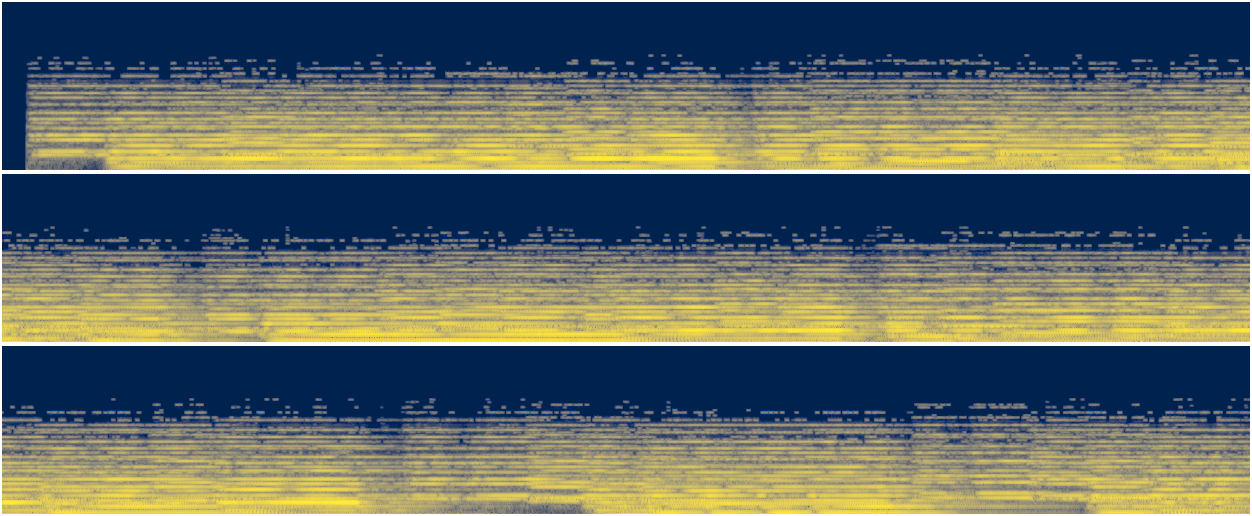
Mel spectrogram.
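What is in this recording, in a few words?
Pipe, Pipe Organ, Music Backing; Russian Composer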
